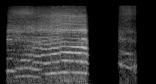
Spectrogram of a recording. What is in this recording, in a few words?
cartoon squeak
